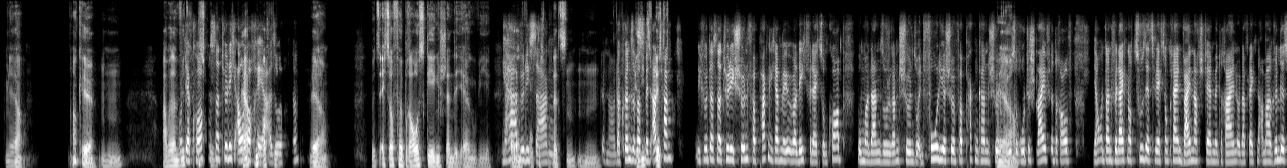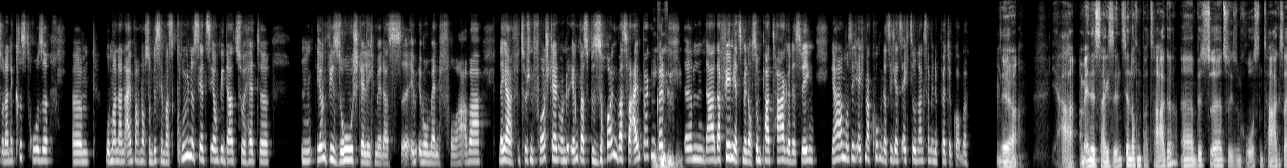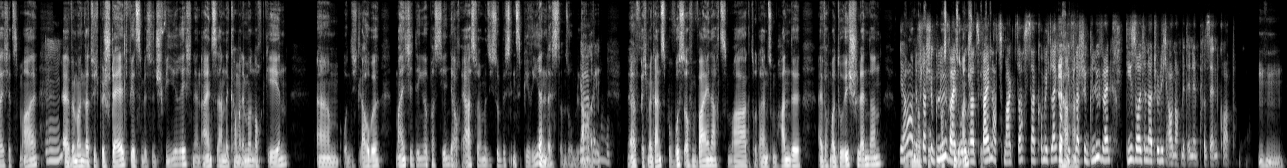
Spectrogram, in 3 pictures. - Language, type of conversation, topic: German, advice, Wie finde ich passende Geschenke, wenn ich unsicher bin?
- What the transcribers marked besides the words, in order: stressed: "Ja"; laughing while speaking: "besorgen"; giggle; joyful: "Ja"; laughing while speaking: "Ja"; other background noise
